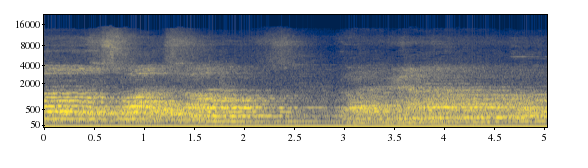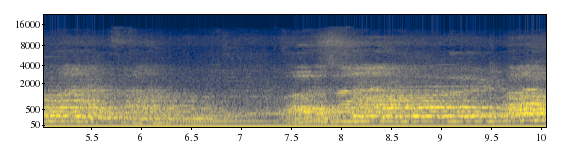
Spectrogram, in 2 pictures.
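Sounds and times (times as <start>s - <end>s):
voices singing a hymn: 0.0s - 10.0s.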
